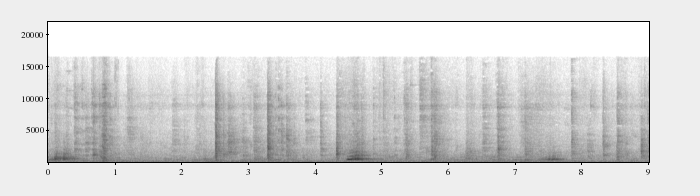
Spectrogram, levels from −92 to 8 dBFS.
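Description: Overlapping chunks at 2.42 s, 4.97 s and 7.52 s break up this recording of everyday sound with a brief stutter at each point. The audio was handled in blocks about 2.5 s long, and each new block begins 50 ms before the previous one finished, so that 50 ms stretch plays twice at every join. The result is a short repeated fragment and a small click at a steady 2.5 s spacing.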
